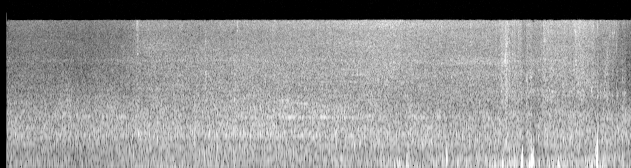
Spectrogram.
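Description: A sports car engine rumbles as the car rolls slowly closer.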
